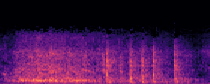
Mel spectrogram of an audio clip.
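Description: A knock on a door: about five sharp raps in a quick, uneven pattern, following a second or so of steady background hiss with no voices.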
